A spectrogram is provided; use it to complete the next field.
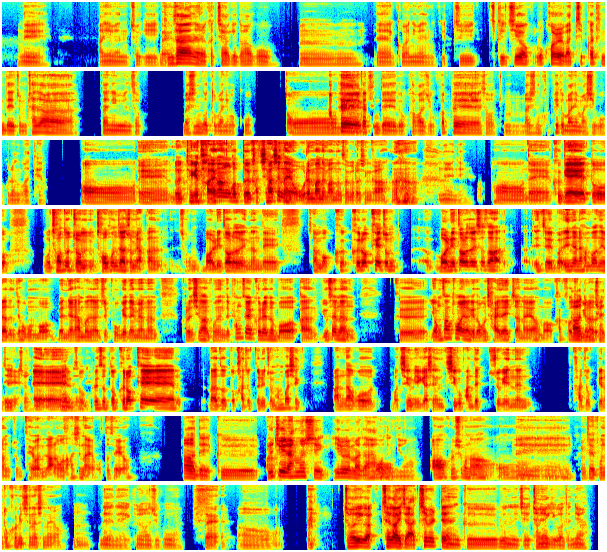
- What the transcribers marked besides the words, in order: laugh; throat clearing
- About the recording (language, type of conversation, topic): Korean, unstructured, 가족과 시간을 보내는 가장 좋은 방법은 무엇인가요?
